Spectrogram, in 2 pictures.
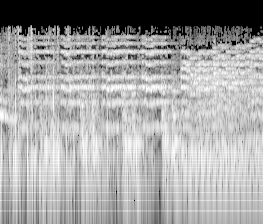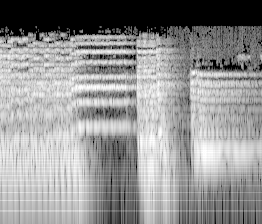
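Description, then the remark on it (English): Rapid, rhythmic hoofbeats of horses galloping hard back to town toward Angel's Fork, drumming steadily beneath loud, sustained music that swells and then breaks off near the end; no one speaks. “Back to town by the shortest route we can find, and we've got to ride hard to beat those jaspers back to Angel's Fork.”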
